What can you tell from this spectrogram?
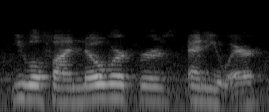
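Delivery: ordinary delivery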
